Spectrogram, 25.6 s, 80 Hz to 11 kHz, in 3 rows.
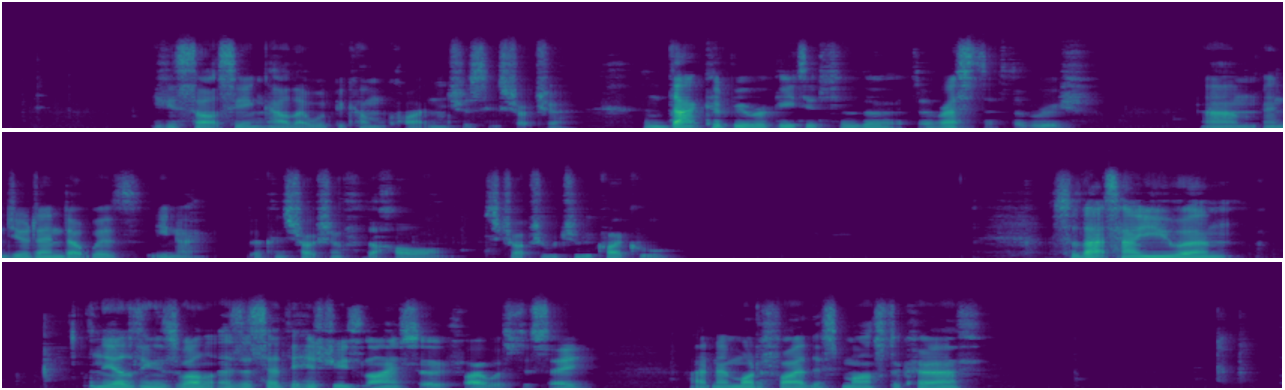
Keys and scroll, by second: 11.5 shift+h.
